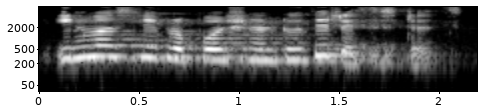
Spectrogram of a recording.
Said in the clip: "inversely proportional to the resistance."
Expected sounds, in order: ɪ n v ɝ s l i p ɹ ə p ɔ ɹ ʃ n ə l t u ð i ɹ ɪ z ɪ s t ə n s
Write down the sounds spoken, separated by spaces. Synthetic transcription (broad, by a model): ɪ n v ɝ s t i p ɹ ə p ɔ ɹ ʃ ə n t u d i ɹ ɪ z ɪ s t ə n s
